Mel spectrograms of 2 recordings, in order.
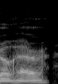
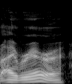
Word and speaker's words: Irrera: O'Hara. O'Hara. O'Hara. How the fuck did you Why get it? O'Hara? And my name's written on it, Irrera.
